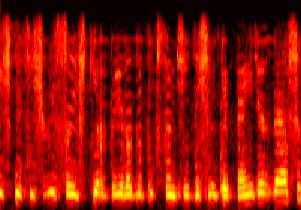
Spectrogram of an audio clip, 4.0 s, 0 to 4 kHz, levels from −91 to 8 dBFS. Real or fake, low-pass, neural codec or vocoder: fake; 3.6 kHz; codec, 44.1 kHz, 3.4 kbps, Pupu-Codec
